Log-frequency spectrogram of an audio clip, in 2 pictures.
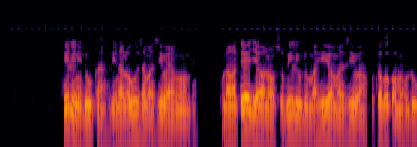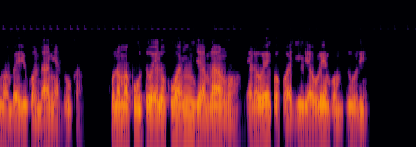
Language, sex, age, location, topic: Swahili, male, 36-49, Dar es Salaam, finance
